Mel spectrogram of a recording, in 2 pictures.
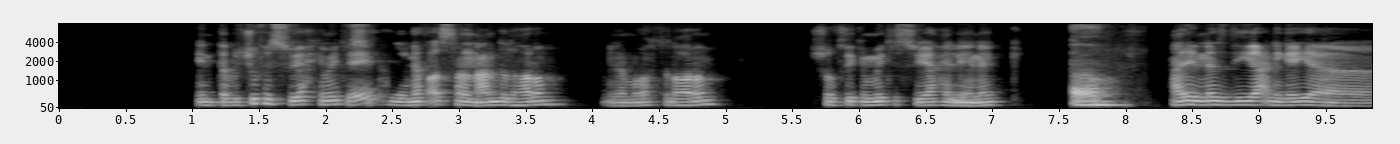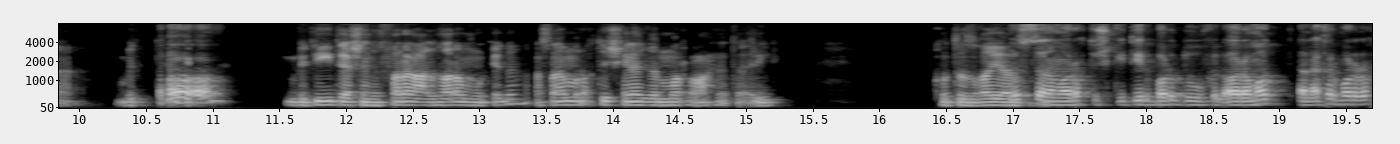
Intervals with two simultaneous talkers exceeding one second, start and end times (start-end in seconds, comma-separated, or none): none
